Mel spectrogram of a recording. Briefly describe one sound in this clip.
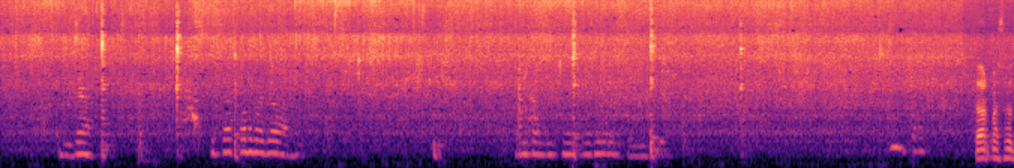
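A metal spatula scrapes and clinks against a wok.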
